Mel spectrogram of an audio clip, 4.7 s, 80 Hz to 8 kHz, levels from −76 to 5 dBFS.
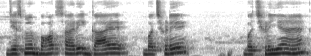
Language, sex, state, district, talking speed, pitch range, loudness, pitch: Hindi, male, Gujarat, Valsad, 90 wpm, 165-195 Hz, -13 LUFS, 185 Hz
